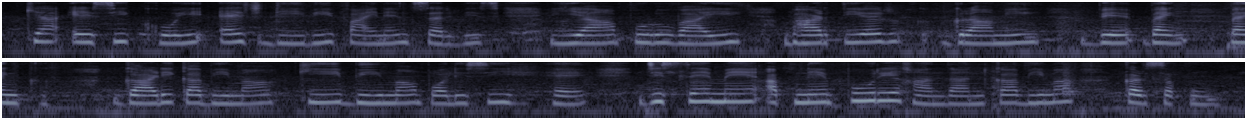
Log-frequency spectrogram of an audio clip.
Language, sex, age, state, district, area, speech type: Urdu, female, 30-45, Delhi, East Delhi, urban, read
